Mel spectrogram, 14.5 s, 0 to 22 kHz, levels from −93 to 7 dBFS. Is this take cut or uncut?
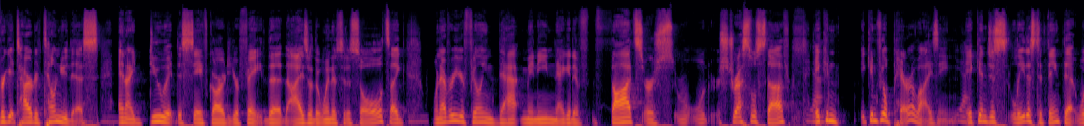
cut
